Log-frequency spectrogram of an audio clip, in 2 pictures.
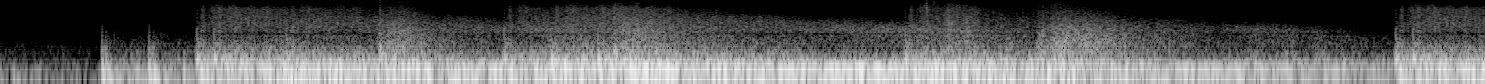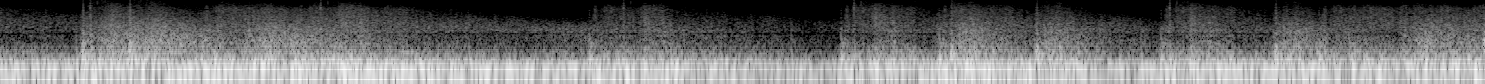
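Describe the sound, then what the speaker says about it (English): Cannon batteries trade counter-battery fire in a Civil War strategy game, a dense continuous barrage of booming artillery shots and rolling blasts, many overlapping, loud and sustained throughout with no talking. "Our counter battery fire is being effective right now."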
